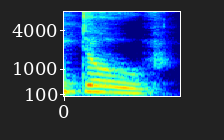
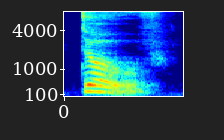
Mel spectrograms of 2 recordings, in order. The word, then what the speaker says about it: dove: This little boy here, he dove, right? Dove. And then, of course, here is a dove. Dove. Now, they're spelled the same way, D-O-V-E. So, dove, dove.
